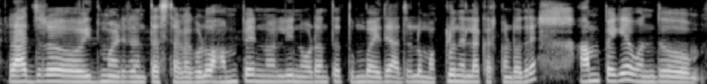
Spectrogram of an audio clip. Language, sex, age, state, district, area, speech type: Kannada, female, 30-45, Karnataka, Chikkamagaluru, rural, spontaneous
